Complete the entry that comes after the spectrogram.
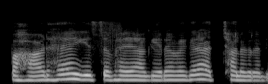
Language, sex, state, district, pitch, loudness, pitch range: Magahi, female, Bihar, Gaya, 205 Hz, -23 LUFS, 195-215 Hz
